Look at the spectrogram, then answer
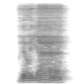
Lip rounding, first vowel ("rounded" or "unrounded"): rounded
